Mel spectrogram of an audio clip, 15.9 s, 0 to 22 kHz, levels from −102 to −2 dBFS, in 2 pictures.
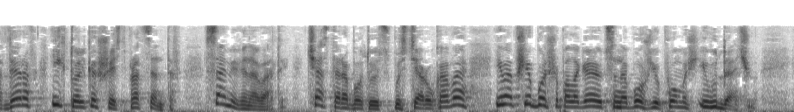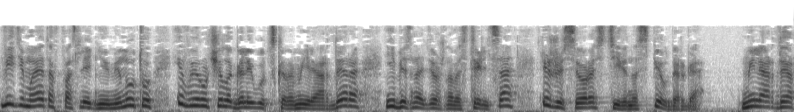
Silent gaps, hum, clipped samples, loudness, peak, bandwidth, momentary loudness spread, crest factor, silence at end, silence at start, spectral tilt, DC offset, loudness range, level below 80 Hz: none; none; under 0.1%; -24 LUFS; -10 dBFS; 8.8 kHz; 6 LU; 14 dB; 0 s; 0 s; -5 dB/octave; under 0.1%; 3 LU; -50 dBFS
